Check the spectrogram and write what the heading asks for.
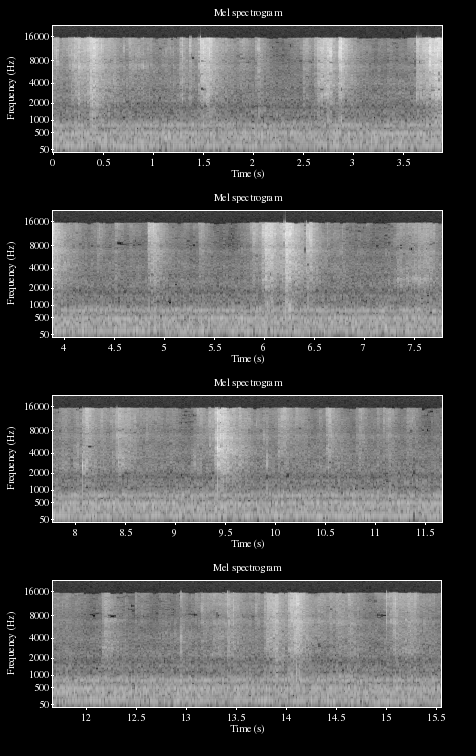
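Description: Dry red onion skins crackling and rustling as they are peeled off with a knife and dropped onto a heap of peels, in irregular short papery crackles, over a steady low hum.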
